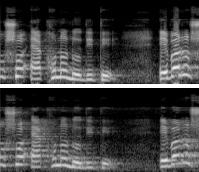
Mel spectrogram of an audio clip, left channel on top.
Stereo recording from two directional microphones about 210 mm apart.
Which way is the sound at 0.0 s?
35° left (ahead or behind).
